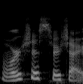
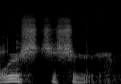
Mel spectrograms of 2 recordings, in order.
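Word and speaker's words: Worcestershire: and I was like wow it tastes like worest Shire he's like that's cuz I used it because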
